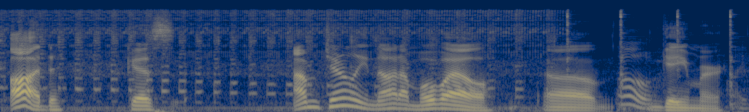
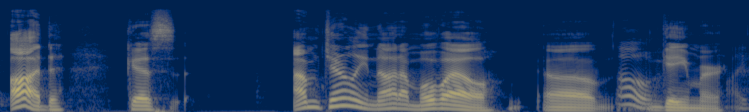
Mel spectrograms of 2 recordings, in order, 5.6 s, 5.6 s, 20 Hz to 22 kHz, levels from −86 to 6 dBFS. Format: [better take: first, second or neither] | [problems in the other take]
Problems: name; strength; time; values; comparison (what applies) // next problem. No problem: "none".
second | traffic noise; noticeable; throughout; 15 dB below the speech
